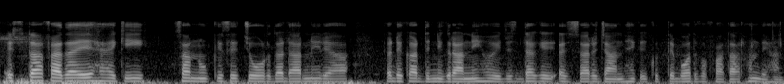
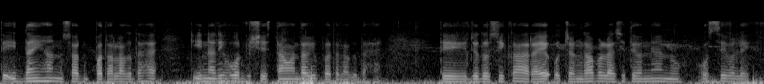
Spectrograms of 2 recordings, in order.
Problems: constant background noise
